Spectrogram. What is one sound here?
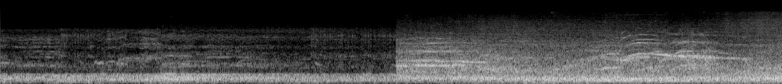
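Riders scream on a roller coaster.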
